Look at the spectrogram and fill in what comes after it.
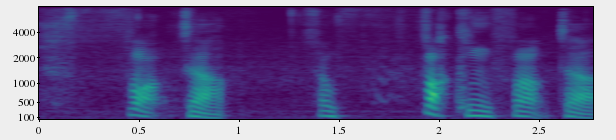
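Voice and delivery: muttering under the breath. Narrating a story, voice a man waiting for a train, muttering to himself. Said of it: "as he's muttering to himself".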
